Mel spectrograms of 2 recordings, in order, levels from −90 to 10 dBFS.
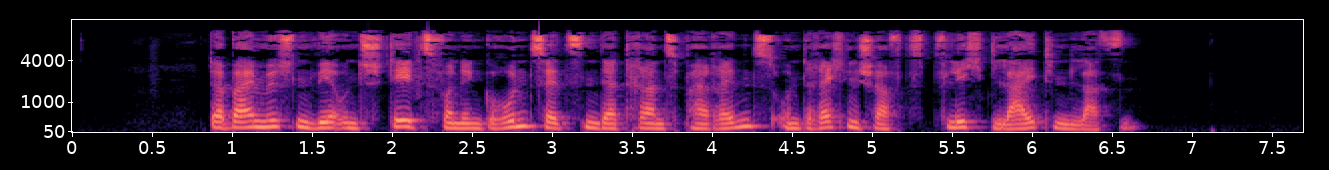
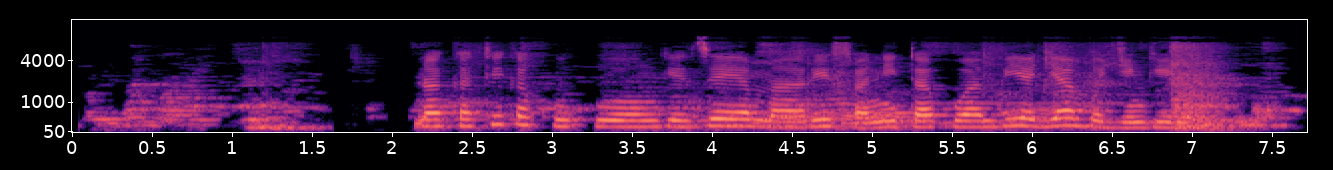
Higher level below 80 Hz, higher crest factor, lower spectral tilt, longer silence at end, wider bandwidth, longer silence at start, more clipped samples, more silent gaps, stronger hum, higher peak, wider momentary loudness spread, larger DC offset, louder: first, -58 dBFS vs -66 dBFS; about the same, 18 dB vs 16 dB; second, -3.5 dB/octave vs -5.5 dB/octave; first, 1.05 s vs 0.05 s; first, 11.5 kHz vs 9.2 kHz; first, 0.85 s vs 0.1 s; neither; second, none vs 1.65-1.69 s, 1.99-2.10 s; neither; first, 0 dBFS vs -6 dBFS; second, 9 LU vs 13 LU; neither; first, -16 LUFS vs -20 LUFS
